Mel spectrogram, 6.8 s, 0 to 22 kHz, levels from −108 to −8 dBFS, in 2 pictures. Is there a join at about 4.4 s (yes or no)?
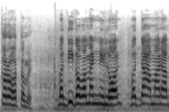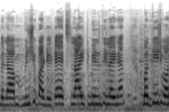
no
